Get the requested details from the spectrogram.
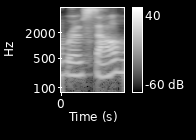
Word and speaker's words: Roessle: Danielle Roessle, my last name is spelled R O E S S L E.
